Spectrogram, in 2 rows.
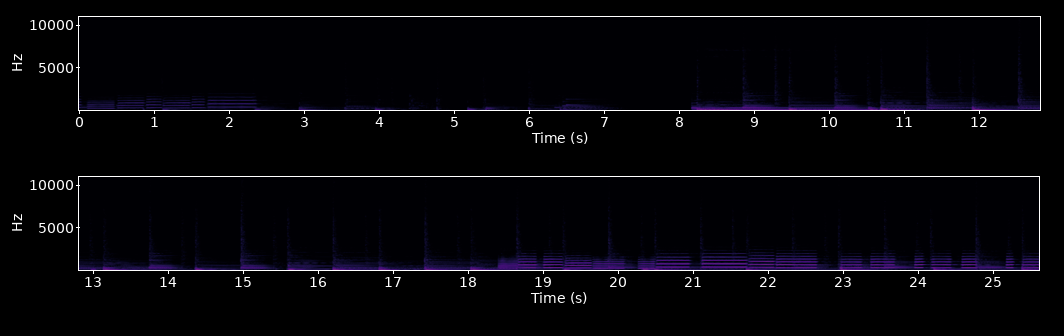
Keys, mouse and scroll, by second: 1.3-2.5 drag, 2.5 scroll up 1, 2.5-4.1 middle drag, 4.1 r, 12.7-16.0 drag, 16.0 space, 18.0 click, 21.4 click, 23.7-24.9 drag.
